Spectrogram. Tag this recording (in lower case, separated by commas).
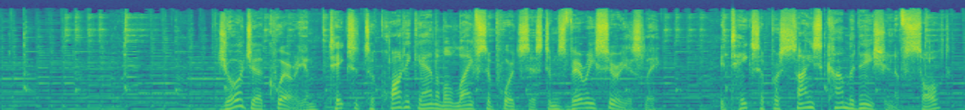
music, speech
